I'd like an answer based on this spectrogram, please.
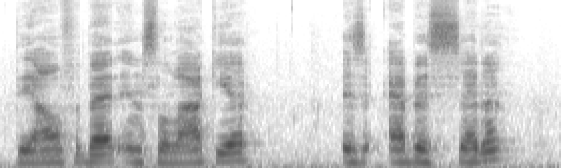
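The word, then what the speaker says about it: abeceda: The alphabet in Slovakia is Abeseta. You don't pronounce the C as K, you pronounce it as C. So it's Abeseta.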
